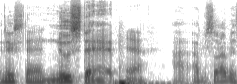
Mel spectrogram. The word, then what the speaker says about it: Nustad: have Mr John newstead new stad yeah so I've been saying that I know I've been telling a lot of people John that's that new stat we pronounce it wrong because we Americanized it oh the actual way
